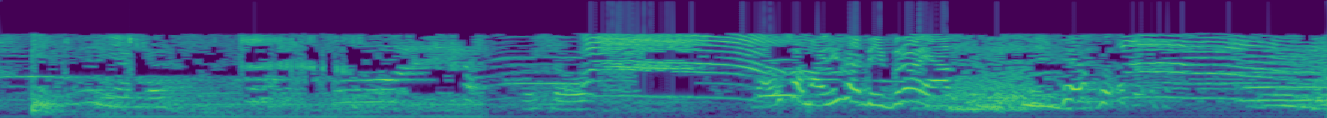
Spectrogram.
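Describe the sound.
An infant cries loudly and insistently at the Oshingea house, a care home for children with cots for infants, wailing in rising and falling bursts that grow more intense after a few seconds, with other voices and room noise mixed in around it.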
